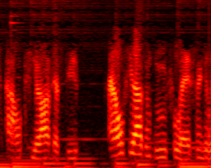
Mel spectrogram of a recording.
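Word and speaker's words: Ulthwé: In Retribution, they pronounce Uthwe, and yeah, it's Uthwe.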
